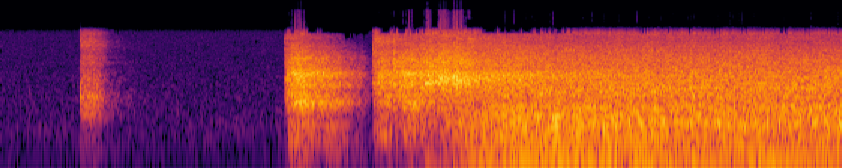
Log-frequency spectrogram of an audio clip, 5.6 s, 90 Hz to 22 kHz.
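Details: Bajaj Pulsar 180 BS4 with starting and pickup problem, old 135 CDI installed: short self-start burst, pause, then catches at once and settles to steady even run; starting healthy.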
